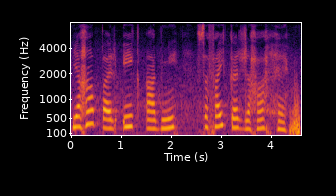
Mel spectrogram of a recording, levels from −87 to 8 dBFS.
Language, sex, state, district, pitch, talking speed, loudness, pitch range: Hindi, male, Madhya Pradesh, Katni, 245 Hz, 105 wpm, -14 LUFS, 225-275 Hz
